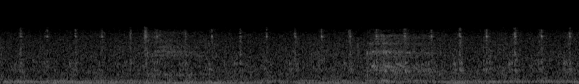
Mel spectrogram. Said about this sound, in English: Darn clock. Darn stinking ornery clock. Always ticking, ticking, ticking, ticking, ticking, ticking.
